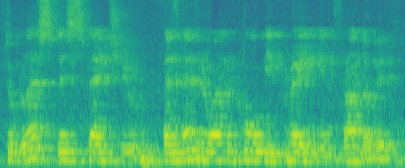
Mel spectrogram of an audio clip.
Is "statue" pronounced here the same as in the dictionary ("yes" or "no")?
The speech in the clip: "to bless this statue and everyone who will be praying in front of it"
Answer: yes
